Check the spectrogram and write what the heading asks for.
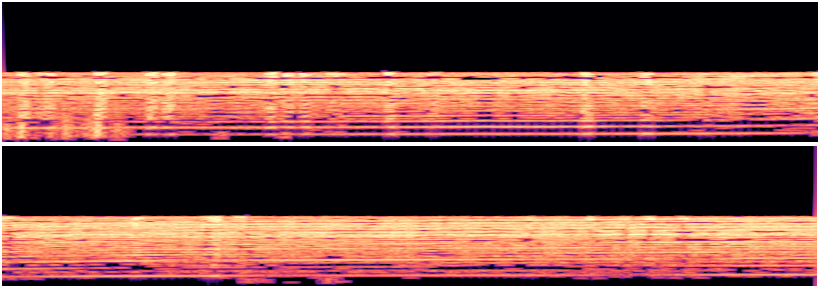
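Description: Small radio-controlled model helicopter's motor and rotor running on the ground, a steady hum whose pitch rises slowly as the rotor spools up. A few gusts of wind on the microphone in the first second.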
